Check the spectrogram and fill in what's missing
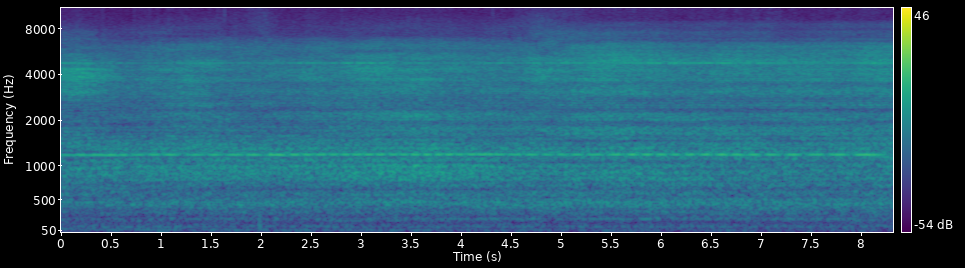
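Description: An EasyJet airliner taxiing toward the runway at Manchester Airport at sunset, heard as a steady, moderately distant jet engine whine and rumble with a constant high tone, continuous and without talk.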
